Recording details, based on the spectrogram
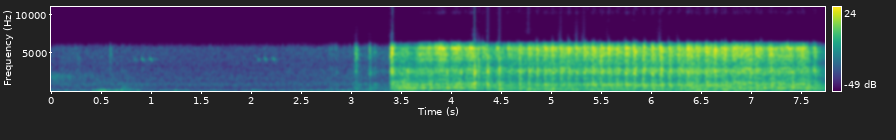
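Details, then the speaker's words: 3-cylinder Yanmar diesel cold start after repeated glow plug heating: quiet, then steady rhythmic cranking about four pulses a second that never catches; fuel lines weren't bled, so air keeps it from firing, though it usually starts right up. "That old Yamaha seems like she ain't gonna start. I don't know what's happening with it."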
